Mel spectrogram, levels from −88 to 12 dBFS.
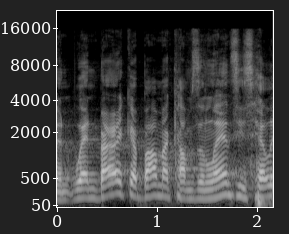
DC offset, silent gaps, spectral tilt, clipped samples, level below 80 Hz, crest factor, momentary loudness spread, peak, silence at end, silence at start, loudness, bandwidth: under 0.1%; none; -4 dB/octave; under 0.1%; -46 dBFS; 18 dB; 4 LU; -2 dBFS; 0 s; 0 s; -20 LUFS; 16 kHz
